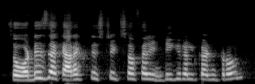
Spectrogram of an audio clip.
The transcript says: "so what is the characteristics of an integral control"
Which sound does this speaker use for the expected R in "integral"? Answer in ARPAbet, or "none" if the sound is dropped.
R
